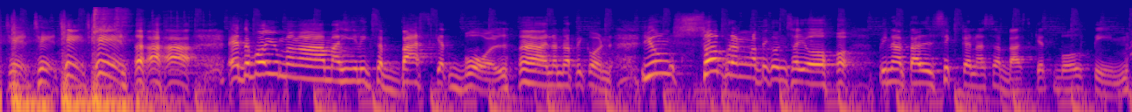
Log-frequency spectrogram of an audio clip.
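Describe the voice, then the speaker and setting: An unhurried, sing-song youth show host who laughs between almost every line and teases the viewers while counting down a list. The voice swoops around a lot, and steady music plays underneath. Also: medium pitch. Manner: giggly, teasing, mixes English slang. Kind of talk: playful countdown hosting.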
